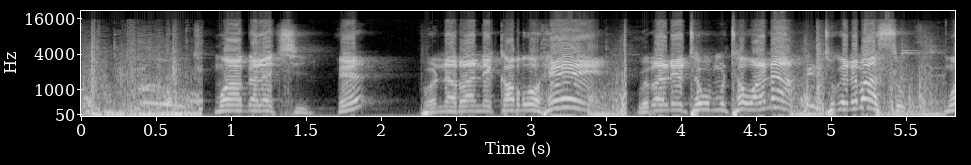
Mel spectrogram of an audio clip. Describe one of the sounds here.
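Blows thud as men scuffle and grapple.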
